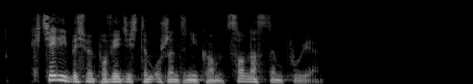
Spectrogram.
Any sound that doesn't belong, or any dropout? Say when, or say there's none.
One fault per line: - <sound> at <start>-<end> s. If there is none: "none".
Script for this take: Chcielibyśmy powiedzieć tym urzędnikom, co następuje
none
